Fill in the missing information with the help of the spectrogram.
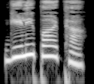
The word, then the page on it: ಗಿಳಿಪಾಠ: giḷi pāṭha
